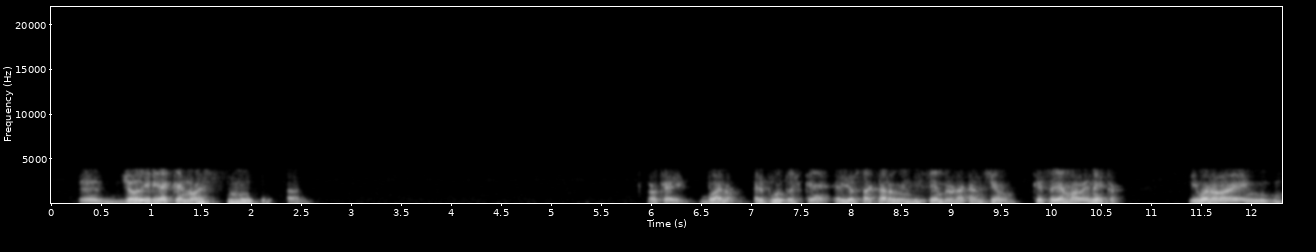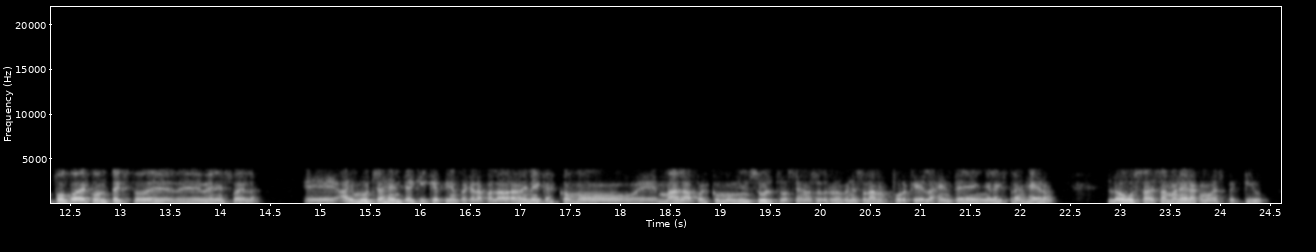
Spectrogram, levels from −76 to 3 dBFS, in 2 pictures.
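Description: The speech has passed through a GSM full-rate codec from start to finish, and the damage is plainly audible. The codec models the vocal tract and rebuilds the excitation from sparse, evenly spaced pulses, which fits its 13 kbps rate. The result is a buzzy, gravelly roughness. The sound sits in a narrow telephone band of roughly 150 Hz to 3.6 kHz, with nothing at all above 3.8 kHz.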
